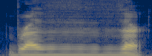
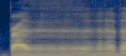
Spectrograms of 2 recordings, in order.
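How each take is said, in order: No difference in how they are said.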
